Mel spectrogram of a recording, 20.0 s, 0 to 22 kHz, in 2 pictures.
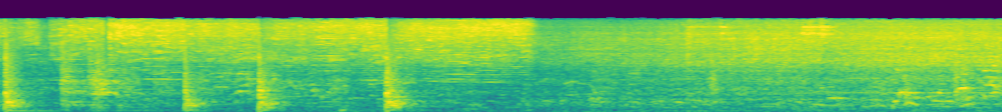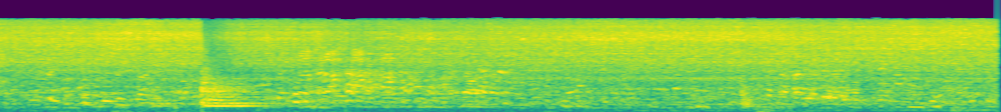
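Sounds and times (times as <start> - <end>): loud steady hiss: 0.0 - 20.0
sharp percussive strikes: 12.1 - 13.1.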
